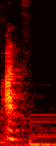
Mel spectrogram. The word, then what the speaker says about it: от: Muitas vezes a gente vai pronunciar ela como at. Ela vai virar meio que ato, né? Ot não é tão comum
